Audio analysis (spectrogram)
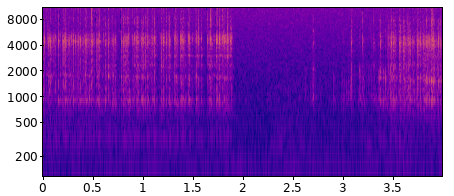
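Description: Long nails scratch across a purple silicone body scrubber, making dense, rapid, bright scratching and rasping against a steady low hum. The scratching stops abruptly just before two seconds, leaving a quieter stretch with a few faint scrapes, then builds back up toward the end.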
